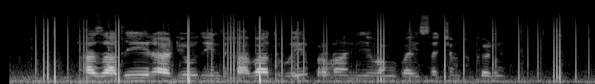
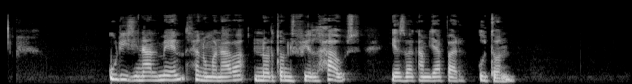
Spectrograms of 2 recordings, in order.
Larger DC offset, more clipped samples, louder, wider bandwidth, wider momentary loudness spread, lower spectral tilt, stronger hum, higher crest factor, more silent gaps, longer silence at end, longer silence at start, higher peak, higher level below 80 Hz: neither; neither; second, -23 LUFS vs -15 LUFS; about the same, 11 kHz vs 11.5 kHz; first, 13 LU vs 7 LU; about the same, -5.5 dB/octave vs -5 dB/octave; neither; first, 24 dB vs 16 dB; neither; second, 0 s vs 1.2 s; about the same, 0.1 s vs 0.15 s; about the same, 0 dBFS vs 0 dBFS; first, -44 dBFS vs -62 dBFS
